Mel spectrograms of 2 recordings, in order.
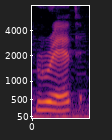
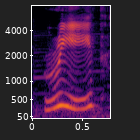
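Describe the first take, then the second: First: It is pronounced as the past-tense form. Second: It is pronounced as the present-tense form. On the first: The action happened before. "read está en tiempo pasado" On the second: The action happens now. "Read está en tiempo presente"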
